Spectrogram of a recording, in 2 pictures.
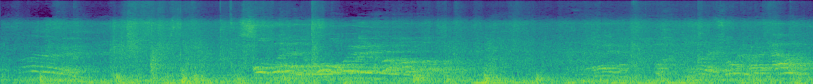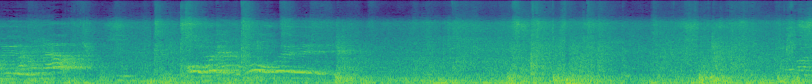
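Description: Kicks and punches thud against padded shin guards and gloves.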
